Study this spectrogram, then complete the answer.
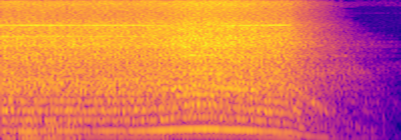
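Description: A brushless motor driven by an ESC in neutral mode spins with a loud, steady whine that rises slightly in pitch, then winds down and fades out over the last half second.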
